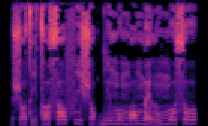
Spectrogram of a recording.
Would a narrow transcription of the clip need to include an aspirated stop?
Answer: no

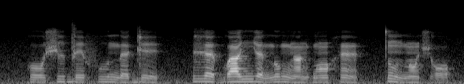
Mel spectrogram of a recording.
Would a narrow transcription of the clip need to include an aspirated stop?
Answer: no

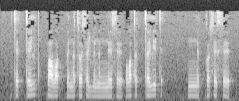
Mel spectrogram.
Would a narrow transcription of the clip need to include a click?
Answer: no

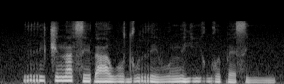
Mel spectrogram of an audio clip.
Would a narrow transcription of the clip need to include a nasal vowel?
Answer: yes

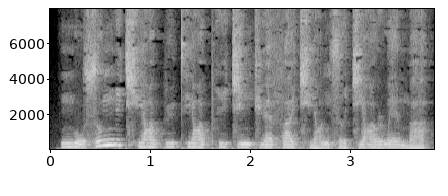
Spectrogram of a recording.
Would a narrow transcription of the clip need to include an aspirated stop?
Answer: yes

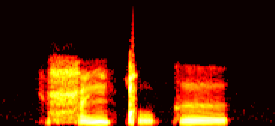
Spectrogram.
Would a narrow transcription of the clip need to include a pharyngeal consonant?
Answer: yes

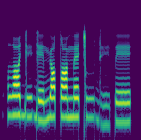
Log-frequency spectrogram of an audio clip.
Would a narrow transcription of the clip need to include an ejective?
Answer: no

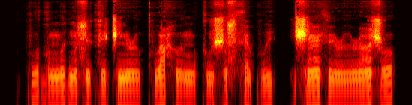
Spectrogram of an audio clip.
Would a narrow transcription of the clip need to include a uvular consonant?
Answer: no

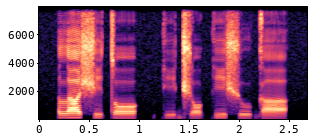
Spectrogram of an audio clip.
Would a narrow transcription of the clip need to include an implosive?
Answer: no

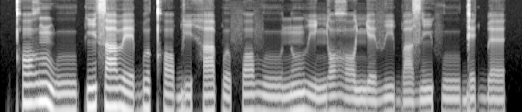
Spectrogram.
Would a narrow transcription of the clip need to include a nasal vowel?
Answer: yes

